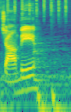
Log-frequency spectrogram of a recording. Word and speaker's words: Jambi: Or I guess Jambi it would be how that's pronounced. I'm pretty sure the A says ah in Indonesian.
